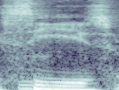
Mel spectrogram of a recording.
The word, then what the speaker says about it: See's: Right, so I think I'll just touch on the one example, the Warren Buffett example, because he's owned this candy company, See's. You know, I'm pronouncing it, See's spelled S-E-E apostrophe S.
